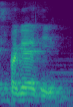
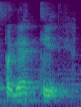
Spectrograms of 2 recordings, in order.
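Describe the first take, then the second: First: The T sound is short and light. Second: The T sound is held long and strong. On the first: This is how tourists say it. The speaker calls it wrong. "tourists say spaghetti" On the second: This is how Italians say it. The speaker calls it right. "No, it's spaghetti"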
